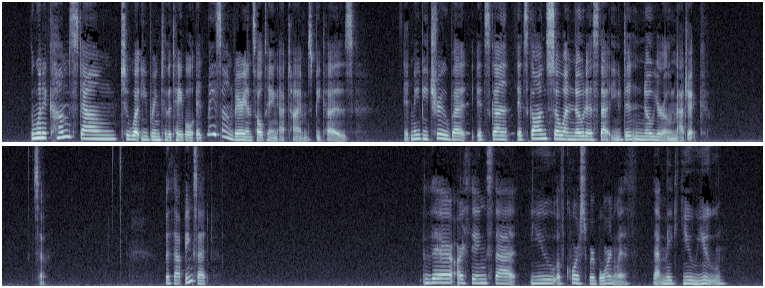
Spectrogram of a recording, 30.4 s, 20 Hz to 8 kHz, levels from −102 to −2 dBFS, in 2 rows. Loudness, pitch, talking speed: -29 LUFS, 185 Hz, 110 wpm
